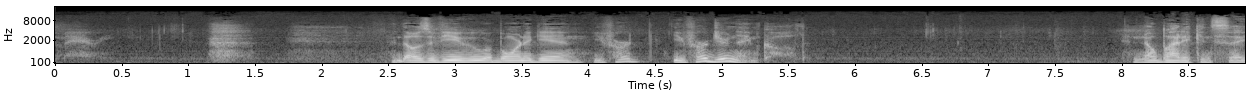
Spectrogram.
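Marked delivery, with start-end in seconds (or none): 0.1-1.3 tender whispered name. Acted. Jesus calling Mary's name. 4.0-5.6 hushed, intimate whisper. Real, not acted. Preacher drops to intimate whisper.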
